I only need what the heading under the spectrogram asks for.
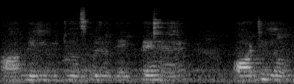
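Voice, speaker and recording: A soft-spoken woman in her thirties chatting casually and confidingly to her viewers in a home vlog. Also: mid-range voice, flat delivery, moderate pace. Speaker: vlogger. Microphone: clip-on mic, often away from it. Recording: roomy, distant, noisy home recording. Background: machine running on the gas stove.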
